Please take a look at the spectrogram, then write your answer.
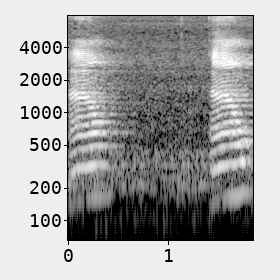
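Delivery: short, gentle imitated tigress call; quiet mimicked big-cat moan; soft tigress call. Shown as a demonstration. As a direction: call softly like a tigress to her cubs. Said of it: "एकदम soft आवाज काढू लागली".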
